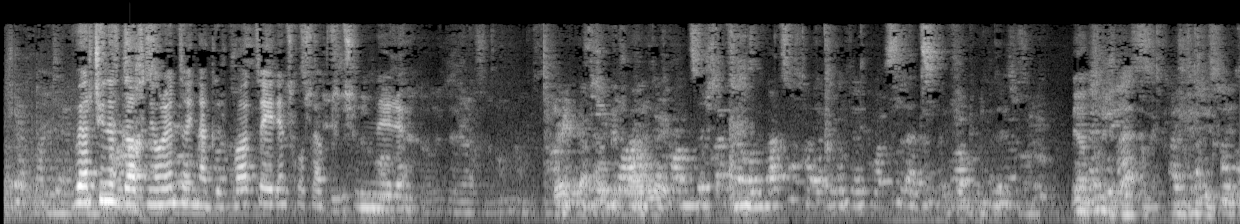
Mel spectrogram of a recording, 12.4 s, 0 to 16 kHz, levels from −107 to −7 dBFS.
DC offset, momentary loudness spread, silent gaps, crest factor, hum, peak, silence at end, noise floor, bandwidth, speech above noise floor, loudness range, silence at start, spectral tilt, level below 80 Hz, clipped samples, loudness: under 0.1%; 20 LU; none; 24 dB; none; 0 dBFS; 0 s; -50 dBFS; 11.5 kHz; 27 dB; 14 LU; 0.05 s; -4 dB/octave; -60 dBFS; under 0.1%; -22 LUFS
